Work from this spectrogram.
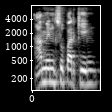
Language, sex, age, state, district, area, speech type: Bengali, male, 18-30, West Bengal, Murshidabad, urban, spontaneous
